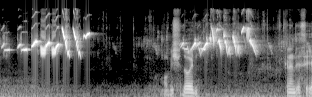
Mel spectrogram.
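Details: Double-collared seedeaters, two caged birds in hand and a free wild one: a rapid high, chirping phrase repeated twice, the second overlapping a man's excited talking.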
